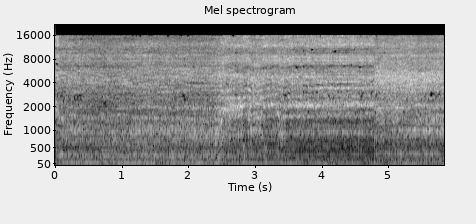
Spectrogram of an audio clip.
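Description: Propane gas rushing at full flow out of a 1 lb propane cylinder through an open torch-fitting valve, inflating a balloon: a loud, steady hiss that grows a little louder about halfway through.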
